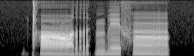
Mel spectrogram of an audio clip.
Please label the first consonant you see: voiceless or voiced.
voiceless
